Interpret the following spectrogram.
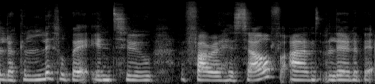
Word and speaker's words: Fara: heard different pronunciations, but he says it is Fara with a H on the end, Homidi.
